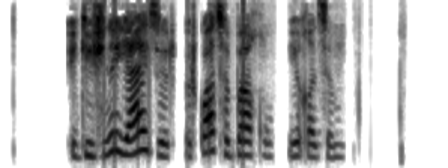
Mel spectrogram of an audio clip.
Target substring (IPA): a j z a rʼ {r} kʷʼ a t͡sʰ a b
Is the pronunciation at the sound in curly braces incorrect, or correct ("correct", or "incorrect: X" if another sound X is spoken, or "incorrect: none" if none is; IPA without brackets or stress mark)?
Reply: correct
